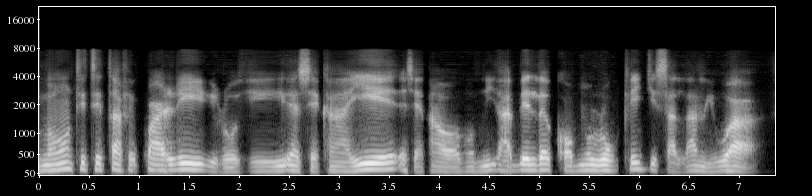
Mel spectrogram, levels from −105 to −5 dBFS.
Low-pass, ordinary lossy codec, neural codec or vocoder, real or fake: none; none; codec, 16 kHz, about 1 kbps, DyCAST, with the encoder's durations; fake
